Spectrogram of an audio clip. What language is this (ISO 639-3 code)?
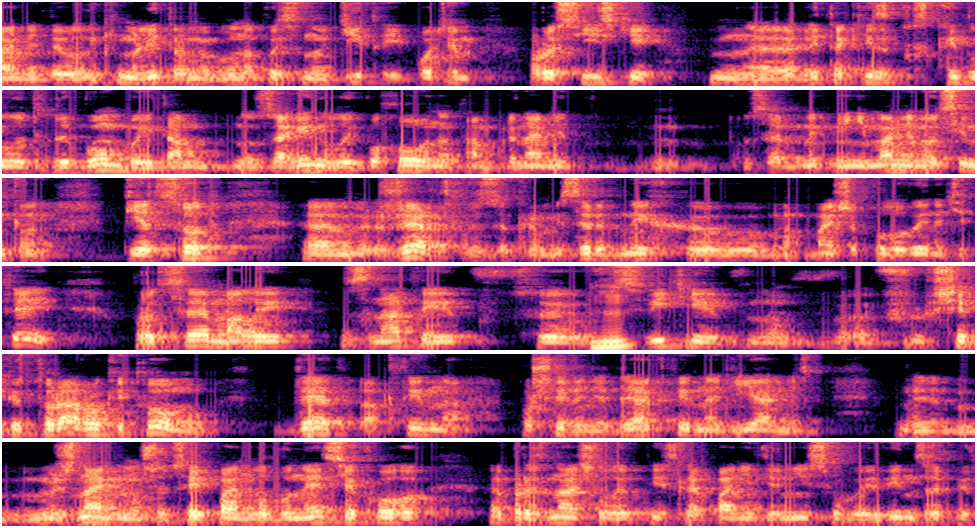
ukr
